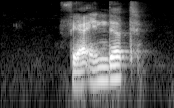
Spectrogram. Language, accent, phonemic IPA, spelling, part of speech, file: German, Austria, /fɛɐ̯ˈʔɛndɐt/, verändert, verb / adjective, De-at-verändert.ogg
- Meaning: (verb) past participle of verändern; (adjective) changed, altered; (verb) inflection of verändern: 1. third-person singular present 2. second-person plural present 3. plural imperative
